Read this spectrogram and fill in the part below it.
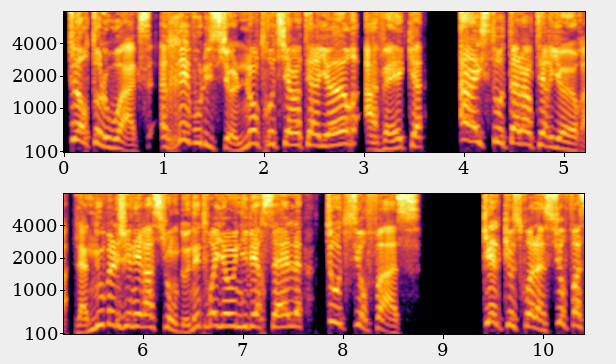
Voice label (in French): french m commercial; voice demos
